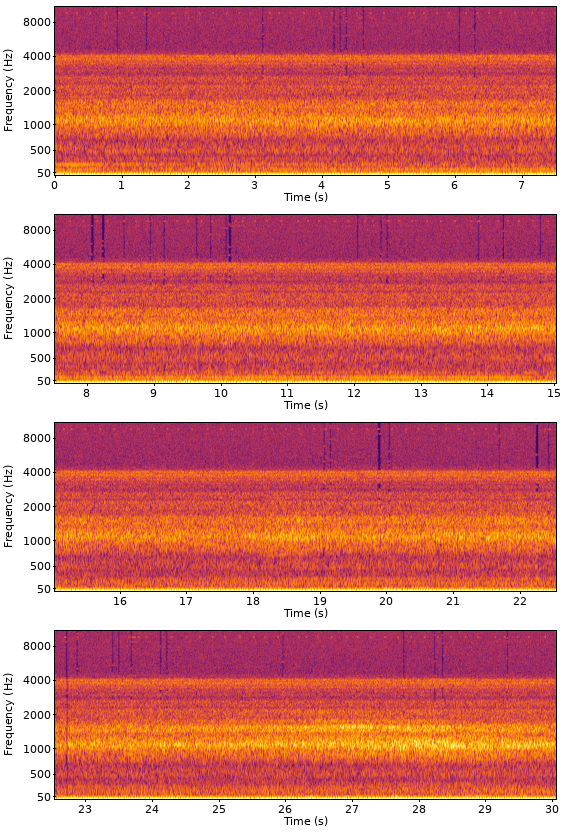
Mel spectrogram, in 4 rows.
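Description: Steady road noise of a car driving at about 60–70 km/h, heard from inside the cabin through a dashcam microphone: an even tyre-and-wind rush, with a faint low hum that drops away about halfway through.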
